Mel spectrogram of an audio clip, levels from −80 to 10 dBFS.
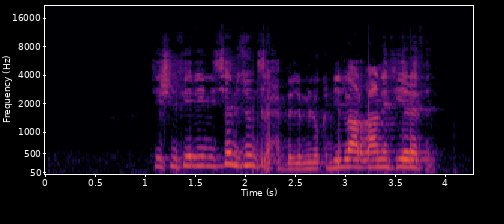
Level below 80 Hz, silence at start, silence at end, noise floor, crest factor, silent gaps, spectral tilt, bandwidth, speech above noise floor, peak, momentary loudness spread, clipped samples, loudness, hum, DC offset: -64 dBFS; 1.05 s; 0.4 s; -70 dBFS; 16 dB; none; -4.5 dB/octave; 14 kHz; 40 dB; -14 dBFS; 7 LU; under 0.1%; -30 LUFS; none; under 0.1%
